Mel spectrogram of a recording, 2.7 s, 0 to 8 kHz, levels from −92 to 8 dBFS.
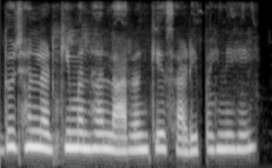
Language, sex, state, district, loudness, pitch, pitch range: Chhattisgarhi, female, Chhattisgarh, Rajnandgaon, -12 LUFS, 235 Hz, 225-250 Hz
